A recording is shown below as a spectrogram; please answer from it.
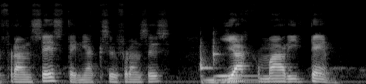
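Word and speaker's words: Jacques Maritain: tenía que ser francés Jack marité se escribe jaques maritain por si alguien quiere encontrar el libro que se llama Introducción a la filosofía de Jack maritan es el mejor comentarista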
